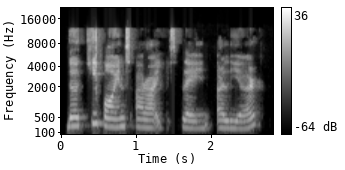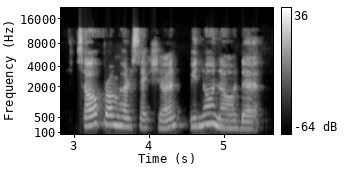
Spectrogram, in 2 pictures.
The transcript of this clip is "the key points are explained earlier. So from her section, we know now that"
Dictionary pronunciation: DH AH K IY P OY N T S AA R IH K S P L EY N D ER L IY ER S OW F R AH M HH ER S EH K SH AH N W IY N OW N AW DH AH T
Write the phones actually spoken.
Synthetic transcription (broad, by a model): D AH K IY P OY N T S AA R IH K S P L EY N ER L IY ER S OW F R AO M HH ER S EH K SH AH N W IY N OW N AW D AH T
